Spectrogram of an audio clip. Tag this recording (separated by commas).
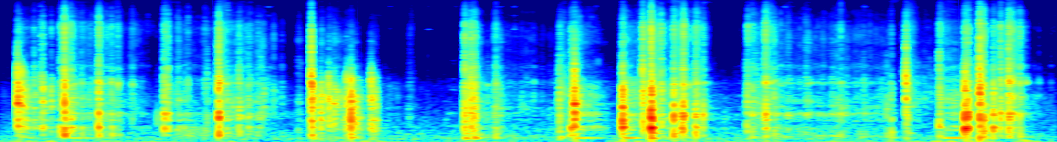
Skateboard, Vehicle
